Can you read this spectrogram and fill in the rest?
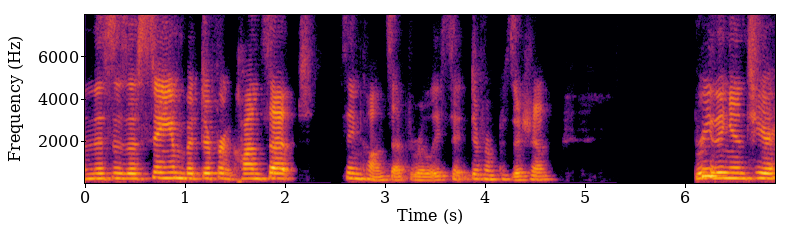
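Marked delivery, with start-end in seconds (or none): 6.1-6.9 cracking, breaking voice. Guiding a breathing exercise on camera, the instructor's voice cracks: voice cracking. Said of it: "my voice just cracked".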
